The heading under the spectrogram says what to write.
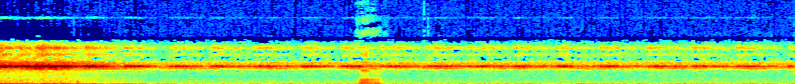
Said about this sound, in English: A lot of buildup just for crickets.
